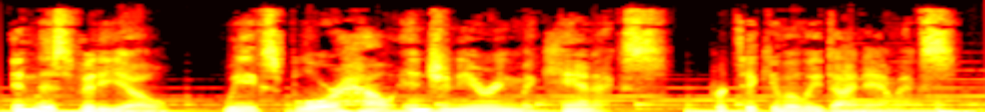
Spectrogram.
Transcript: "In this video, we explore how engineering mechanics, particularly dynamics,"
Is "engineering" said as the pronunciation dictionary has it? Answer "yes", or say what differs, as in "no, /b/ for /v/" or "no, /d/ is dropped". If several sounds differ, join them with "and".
yes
